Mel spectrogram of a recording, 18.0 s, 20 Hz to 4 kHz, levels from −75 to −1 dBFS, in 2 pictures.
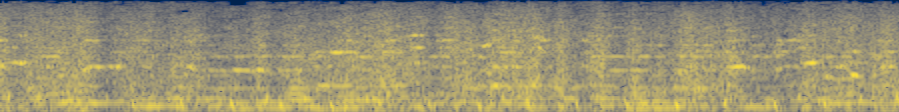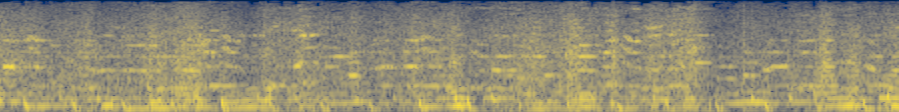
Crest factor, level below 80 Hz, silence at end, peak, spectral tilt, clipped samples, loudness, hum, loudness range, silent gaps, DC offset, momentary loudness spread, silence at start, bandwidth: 10 dB; -24 dBFS; 0 s; 0 dBFS; -10 dB/octave; 0.3%; -11 LUFS; none; 2 LU; none; under 0.1%; 4 LU; 0 s; 4 kHz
